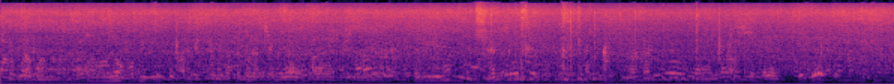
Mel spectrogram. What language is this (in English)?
Turkish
